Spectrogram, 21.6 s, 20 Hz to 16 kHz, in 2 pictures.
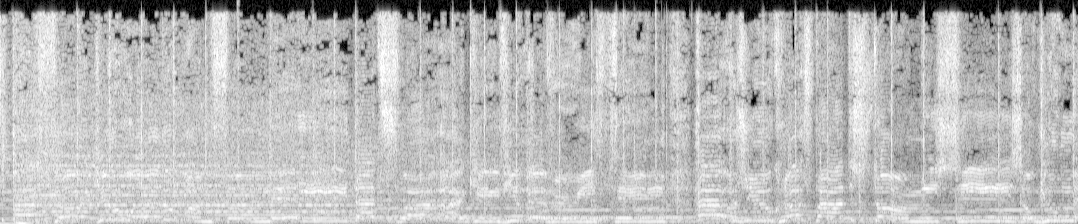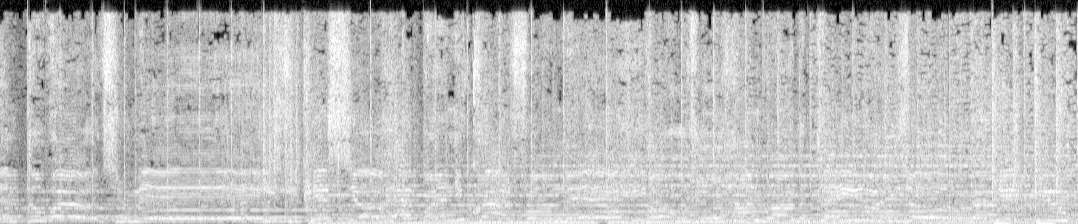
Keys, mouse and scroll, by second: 3.7 shift+click, 5.4 Return, 9.5 alt+click, 10.9 double click, 14.9 ctrl+t, 18.9 Return, 19.6 right click, 20.3 Return.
